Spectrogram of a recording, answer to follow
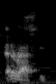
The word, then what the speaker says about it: pederasty: pedestry as well? It's not how that's pronounced. Hey, moron, it's pederasty. Pederasty.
